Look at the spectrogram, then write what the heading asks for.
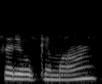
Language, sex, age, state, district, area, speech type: Tamil, female, 18-30, Tamil Nadu, Vellore, urban, conversation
